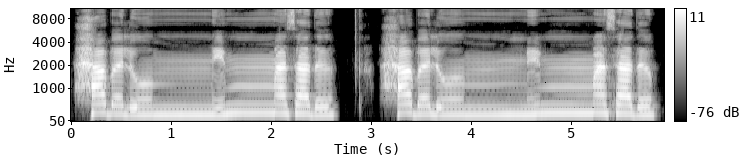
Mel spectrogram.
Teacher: جب میم کو میم کے ساتھ ملائیں گے تب بھی غنہ کے ساتھ ادا کریں گے، یعنی اس نون کی آواز جو ہے وہ غنہ کی صورت میں آئے گی.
